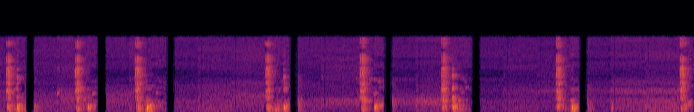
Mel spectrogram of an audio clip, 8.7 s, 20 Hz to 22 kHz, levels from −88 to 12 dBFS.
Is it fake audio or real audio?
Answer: real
